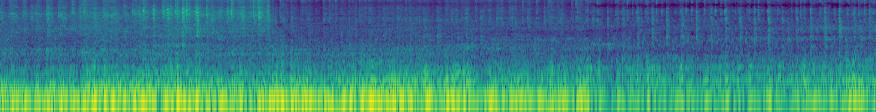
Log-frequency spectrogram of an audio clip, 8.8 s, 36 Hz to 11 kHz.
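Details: LS1 Z28 V8 with Comp Cams and SLP parts, spun rod bearing: deep, heavy knocking at idle, roughly two to three per second under the V8 rumble; rod knock.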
